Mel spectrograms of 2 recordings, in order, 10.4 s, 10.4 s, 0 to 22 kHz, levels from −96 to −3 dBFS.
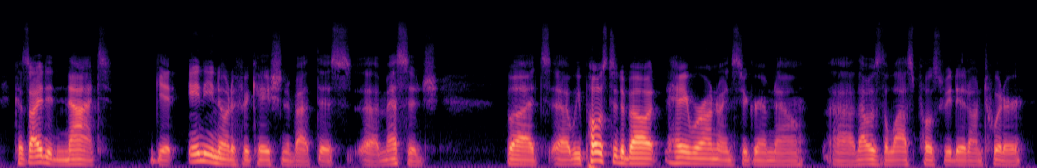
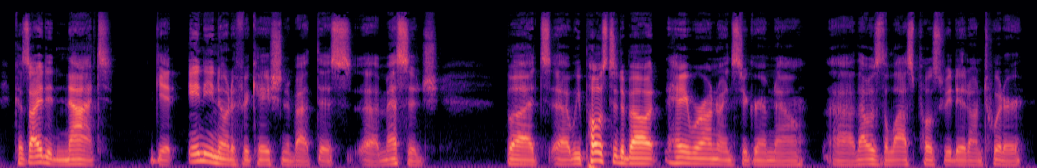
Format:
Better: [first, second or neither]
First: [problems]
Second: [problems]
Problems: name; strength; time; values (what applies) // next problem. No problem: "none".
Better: second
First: muffled; very; fading above 2 kHz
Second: none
